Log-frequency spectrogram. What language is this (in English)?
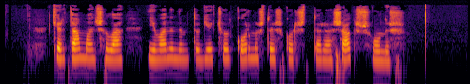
Mari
